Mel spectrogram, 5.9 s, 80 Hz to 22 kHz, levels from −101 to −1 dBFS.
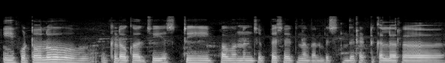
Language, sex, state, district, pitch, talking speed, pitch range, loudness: Telugu, male, Andhra Pradesh, Visakhapatnam, 120 Hz, 130 wpm, 115-130 Hz, -27 LUFS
